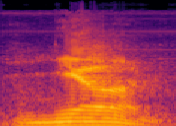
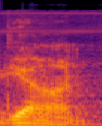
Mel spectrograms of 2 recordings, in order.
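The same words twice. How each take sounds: First: It is said with the Marathi pronunciation. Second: It is said with the North Indian pronunciation. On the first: "Maharashtra वाले" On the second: "उत्तर भारत में इसका उच्चारण है"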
